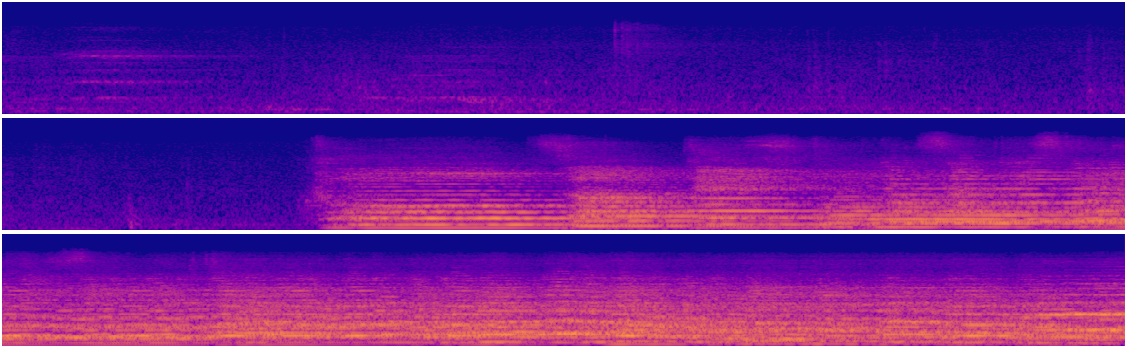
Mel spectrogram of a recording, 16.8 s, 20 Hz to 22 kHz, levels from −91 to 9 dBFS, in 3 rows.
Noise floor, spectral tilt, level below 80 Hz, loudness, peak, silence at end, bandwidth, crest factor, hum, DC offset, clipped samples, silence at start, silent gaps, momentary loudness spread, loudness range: -64 dBFS; -6.5 dB/octave; -58 dBFS; -24 LUFS; -10 dBFS; 0 s; 11.5 kHz; 18 dB; none; under 0.1%; under 0.1%; 7.2 s; none; 6 LU; 6 LU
